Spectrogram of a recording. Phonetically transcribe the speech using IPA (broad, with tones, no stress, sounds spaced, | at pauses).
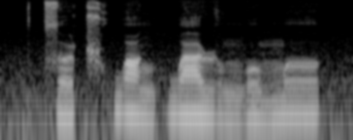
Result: t͡s ɤ˧˥ ʈ͡ʂʰ w ɑ˥˩ ŋ p w ä˥ ɻ ʊ˨˩ ŋ o˥˩ ʊ̯ m ɤ˥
